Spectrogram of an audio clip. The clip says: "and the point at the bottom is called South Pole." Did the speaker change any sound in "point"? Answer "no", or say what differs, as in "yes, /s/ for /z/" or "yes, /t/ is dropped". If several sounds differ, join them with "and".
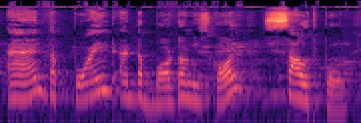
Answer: no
